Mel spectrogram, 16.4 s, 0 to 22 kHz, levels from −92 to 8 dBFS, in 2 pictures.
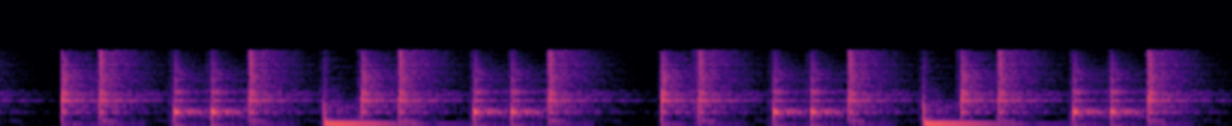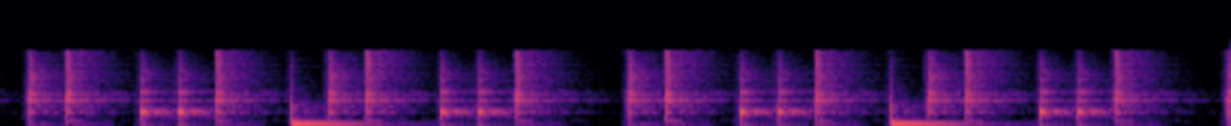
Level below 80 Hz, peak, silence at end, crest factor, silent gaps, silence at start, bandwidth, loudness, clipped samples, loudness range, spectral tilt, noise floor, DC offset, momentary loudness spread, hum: -46 dBFS; -20 dBFS; 0 s; 20 dB; none; 0 s; 5 kHz; -40 LUFS; under 0.1%; 1 LU; -3 dB/octave; -63 dBFS; under 0.1%; 9 LU; none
